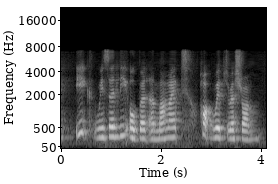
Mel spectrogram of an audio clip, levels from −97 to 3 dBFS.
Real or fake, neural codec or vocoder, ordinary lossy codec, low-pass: fake; codec, 16 kHz, about 1 kbps, DyCAST, with the encoder's durations; none; 7.2 kHz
